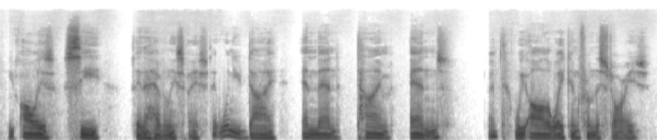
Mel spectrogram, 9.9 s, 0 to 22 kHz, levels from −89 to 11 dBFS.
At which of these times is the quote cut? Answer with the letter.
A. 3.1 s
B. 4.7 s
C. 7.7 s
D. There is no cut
D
